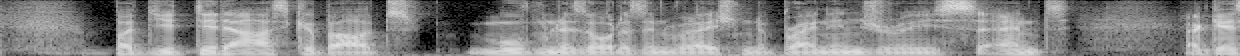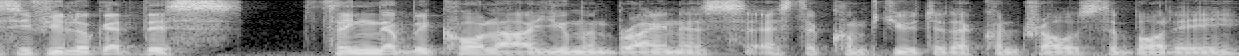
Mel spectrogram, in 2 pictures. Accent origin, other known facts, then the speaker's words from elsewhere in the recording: Germany; accent: German; English is a second language; moved away as an adult; now in Brisbane, Australia; As you might have realized from my accent, unless they fix it up, I'm German. But grew up in Germany and fell in love with a lovely Kiwi girl who tried to drag me to New Zealand via England. We kind of got stuck here.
